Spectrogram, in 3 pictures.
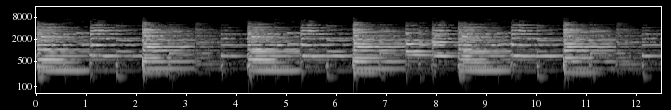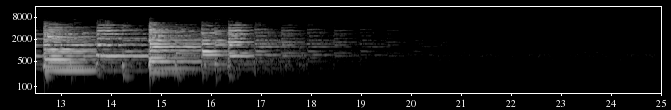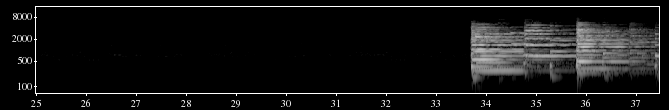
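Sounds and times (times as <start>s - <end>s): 
high keys melody in D sharp minor at 114 BPM: 0.0s - 19.7s, 33.7s - 37.4s.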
